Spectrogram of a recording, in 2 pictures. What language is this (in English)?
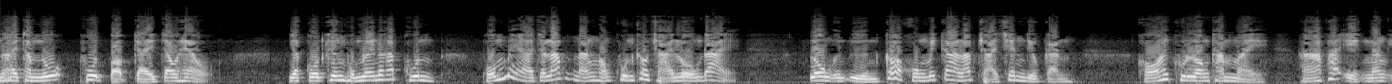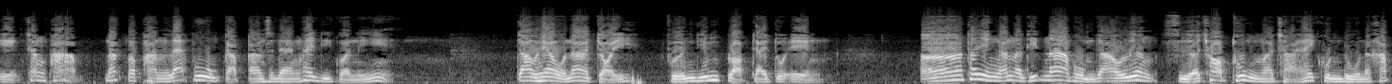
Thai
